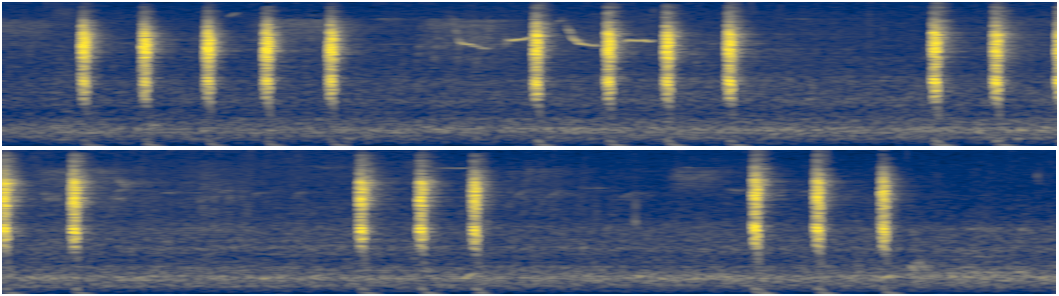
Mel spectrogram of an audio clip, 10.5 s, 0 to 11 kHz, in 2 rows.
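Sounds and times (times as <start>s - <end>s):
whinchat giving sharp dry chacking calls: 0.4s - 1.8s, 2.6s - 3.8s, 4.6s - 5.9s, 7.0s - 7.8s, 9.0s - 10.0s.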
